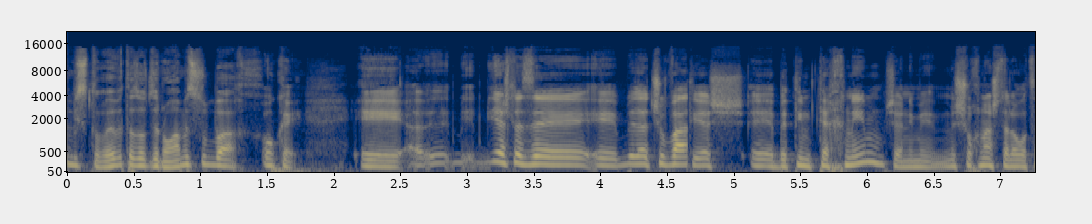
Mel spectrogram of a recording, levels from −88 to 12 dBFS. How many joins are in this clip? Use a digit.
1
